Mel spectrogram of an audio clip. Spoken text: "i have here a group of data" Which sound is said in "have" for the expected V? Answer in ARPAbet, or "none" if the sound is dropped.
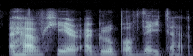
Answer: V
